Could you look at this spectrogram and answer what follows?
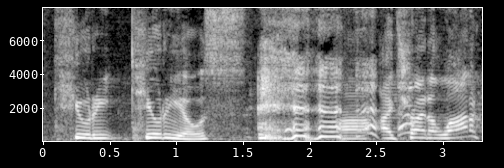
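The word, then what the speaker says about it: Kurios: I had a chance to go behind the scenes of Cirque du Soleil's new show, Curious, pronounced Curios.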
